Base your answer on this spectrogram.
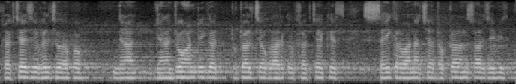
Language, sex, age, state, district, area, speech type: Maithili, male, 30-45, Bihar, Purnia, rural, spontaneous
